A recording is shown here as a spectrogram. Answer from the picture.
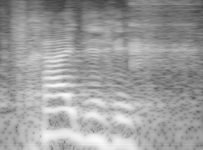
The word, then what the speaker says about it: Friedrich: Pronuncia em alemão, pronuncia em alemão, vai. Friedrich é alemão, como é que pronuncia? – É. Friedrich. Fre... É, perdão, perdão, desculpa, desculpa os ouvintes, é Friedrich.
